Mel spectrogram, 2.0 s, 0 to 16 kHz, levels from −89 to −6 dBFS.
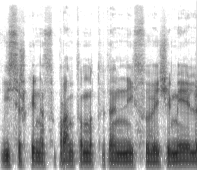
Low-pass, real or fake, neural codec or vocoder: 14.4 kHz; real; none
